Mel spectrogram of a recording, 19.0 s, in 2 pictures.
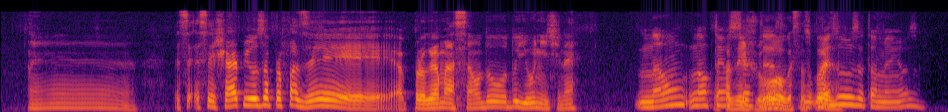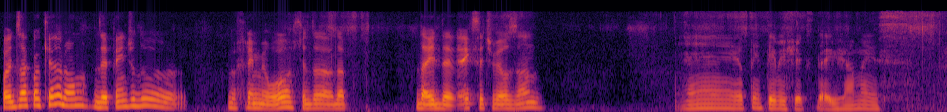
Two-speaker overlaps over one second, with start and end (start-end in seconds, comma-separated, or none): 7.1-8.4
